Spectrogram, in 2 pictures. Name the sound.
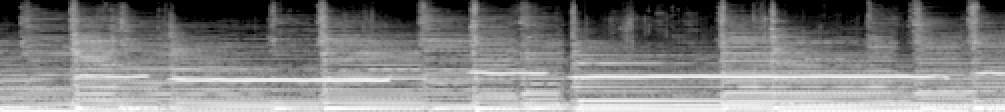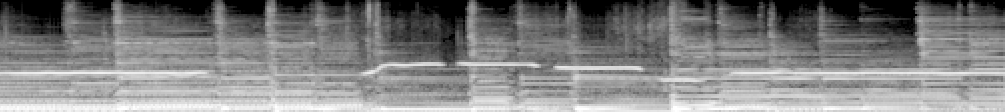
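person whistling a tune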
